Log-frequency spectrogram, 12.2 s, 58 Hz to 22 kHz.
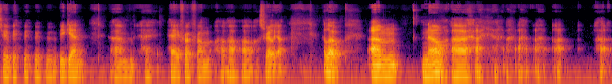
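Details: Real developmental stuttering in an adult male speech-language pathologist who has stuttered since age 8, heard stuttering openly with word repetitions.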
